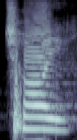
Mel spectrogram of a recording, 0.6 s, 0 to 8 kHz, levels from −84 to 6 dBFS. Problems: background sounds at intervals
